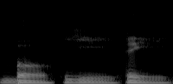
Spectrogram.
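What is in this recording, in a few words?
"boyiri", concatenated syllables; Affixing experiment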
